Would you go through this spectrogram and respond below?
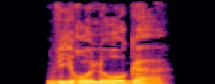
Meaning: virologist (male or of unspecified gender)
- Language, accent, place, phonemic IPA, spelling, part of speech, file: German, Germany, Berlin, /viʁoˈloːɡə/, Virologe, noun, De-Virologe.ogg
